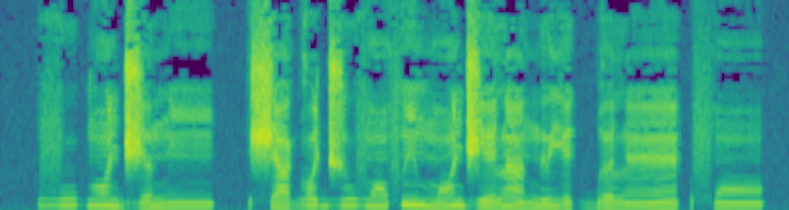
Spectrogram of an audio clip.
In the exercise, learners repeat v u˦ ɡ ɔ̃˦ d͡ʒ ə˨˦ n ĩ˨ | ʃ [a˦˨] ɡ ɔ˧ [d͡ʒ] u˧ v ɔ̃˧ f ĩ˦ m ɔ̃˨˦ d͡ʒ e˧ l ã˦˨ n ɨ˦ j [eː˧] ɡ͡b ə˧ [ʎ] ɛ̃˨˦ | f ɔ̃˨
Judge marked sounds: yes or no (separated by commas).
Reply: no, yes, no, no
